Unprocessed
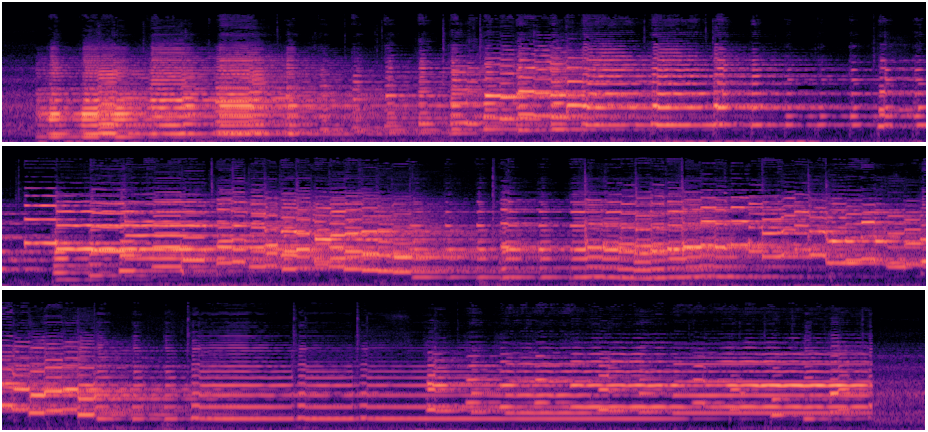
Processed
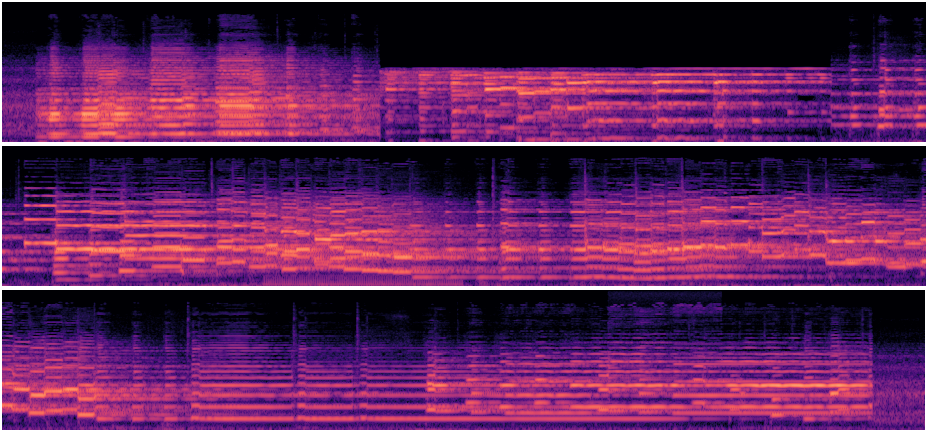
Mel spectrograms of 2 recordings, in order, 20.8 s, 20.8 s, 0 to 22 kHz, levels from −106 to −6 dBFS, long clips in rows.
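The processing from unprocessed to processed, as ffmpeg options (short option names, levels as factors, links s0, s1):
-filter_complex "[0:a]asettb=1/sr,asplit=3[s0][s1][s2];[s0]atrim=end=2.844[s3];[s1]atrim=start=2.84:end=6.23,asetpts=PTS-STARTPTS,afade=t=in:d=0.004:c=qsin,afade=t=out:st=3.386:d=0.004:c=qsin,lowpass=f=2600:t=q:w=0.5098,lowpass=f=2600:t=q:w=0.6013,lowpass=f=2600:t=q:w=0.9,lowpass=f=2600:t=q:w=2.563,afreqshift=-3100[s4];[s2]atrim=start=6.226[s5];[s3][s4]acrossfade=d=0.004:c1=hsin:c2=qsin[s6];[s6][s5]acrossfade=d=0.004:c1=qsin:c2=hsin,asettb=1/sr,asplit=3[s7][s8][s9];[s7]atrim=end=8.894[s10];[s8]atrim=start=8.89:end=10.4,asetpts=PTS-STARTPTS,afade=t=in:d=0.004:c=qsin,afade=t=out:st=1.506:d=0.004:c=qsin,aeval=exprs='val(0)+0.000891*(sin(2*PI*60*n/s)+sin(2*PI*2*60*n/s)/2+sin(2*PI*3*60*n/s)/3+sin(2*PI*4*60*n/s)/4+sin(2*PI*5*60*n/s)/5)':c=same[s11];[s9]atrim=start=10.396[s12];[s10][s11]acrossfade=d=0.004:c1=hsin:c2=qsin[s13];[s13][s12]acrossfade=d=0.004:c1=qsin:c2=hsin,asettb=1/sr,asplit=3[s14][s15][s16];[s14]atrim=end=18.414[s17];[s15]atrim=start=18.41:end=19.27,asetpts=PTS-STARTPTS,afade=t=in:d=0.004:c=qsin,afade=t=out:st=0.856:d=0.004:c=qsin,aemphasis=mode=production:type=50fm[s18];[s16]atrim=start=19.266[s19];[s17][s18]acrossfade=d=0.004:c1=hsin:c2=qsin[s20];[s20][s19]acrossfade=d=0.004:c1=qsin:c2=hsin"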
